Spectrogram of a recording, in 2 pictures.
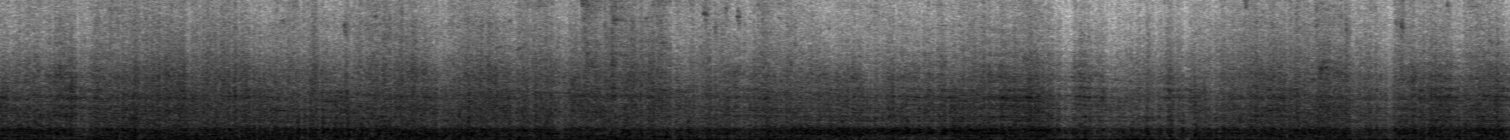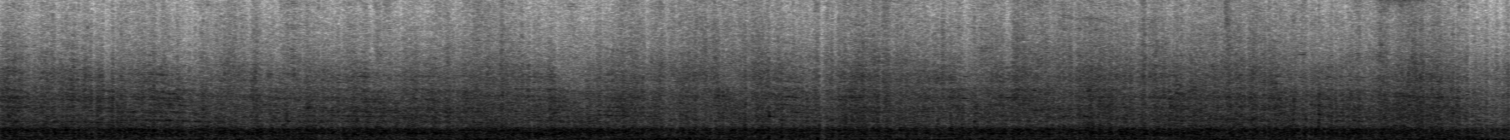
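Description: Freight train cars (covered hoppers, autoracks) rolling past at speed: a steady, loud rumble of steel wheels on rail with clickety-clack over the rail joints.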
